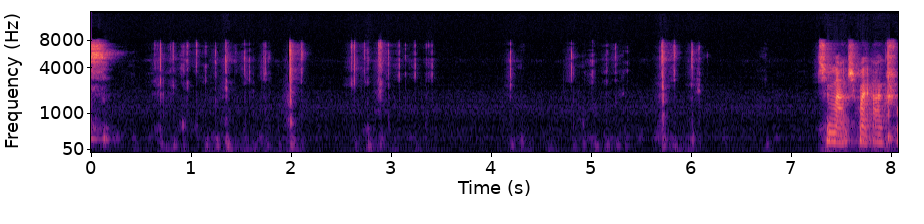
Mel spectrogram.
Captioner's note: typing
